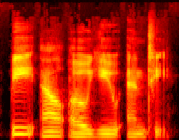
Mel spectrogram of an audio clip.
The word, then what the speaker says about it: Blount: and he died i can't read your handwriting b-l-o-u-n-t blount wow okay that's pronounced it right i was just making sure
